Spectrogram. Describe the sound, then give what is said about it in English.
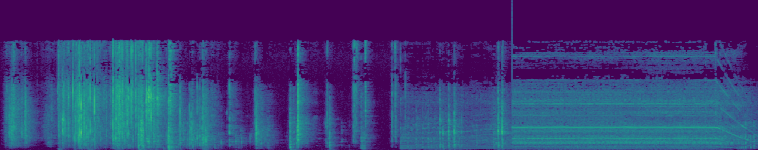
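Crinkly rustling and sharp clicks give way to the steady, high-pitched whir of an electric hand mixer beating cream with a little vanilla into stiff whipped cream, droning evenly for several seconds with no talking. “And then we're going to beat that. We want it pretty stiff.”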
